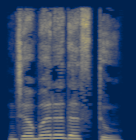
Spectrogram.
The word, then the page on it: ಜಬರದಸ್ತ್: Kannada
